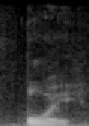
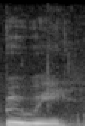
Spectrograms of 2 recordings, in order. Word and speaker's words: buoy: you know, I grew up in an area where it's pronounced boy and um deeply confused me when I moved up to Queensland and somebody said buoy.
